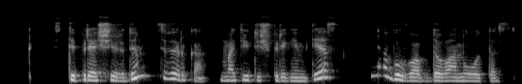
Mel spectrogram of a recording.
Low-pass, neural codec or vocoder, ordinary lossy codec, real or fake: 7.2 kHz; codec, 16 kHz, 8 kbps, FunCodec, trained on LibriTTS, 25 frames a second; Opus, 32 kbps; fake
